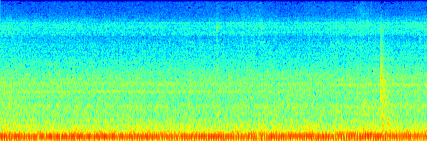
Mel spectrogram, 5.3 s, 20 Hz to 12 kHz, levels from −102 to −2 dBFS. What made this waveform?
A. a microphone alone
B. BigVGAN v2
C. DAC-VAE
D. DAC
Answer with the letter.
A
